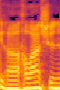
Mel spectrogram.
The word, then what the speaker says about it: Halashian: Let me bring Kelly Halashian into the conversation. He told me, I was asking about the pronunciation of his name, and he said it rhymes with Colossians.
